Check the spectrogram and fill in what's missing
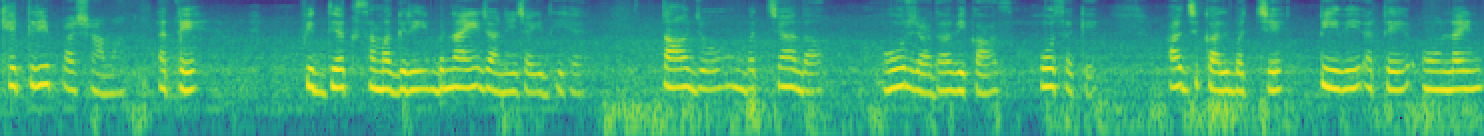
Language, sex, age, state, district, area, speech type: Punjabi, female, 18-30, Punjab, Fazilka, rural, spontaneous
